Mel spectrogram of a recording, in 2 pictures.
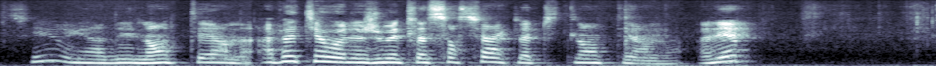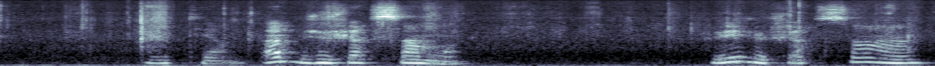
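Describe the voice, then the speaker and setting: A woman's voice: medium pitch, normal speed, long pauses, mellow. A French woman hosting a casual craft tutorial, talking hesitantly with lots of fillers and laughing at herself. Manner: chatty, hesitant, fills with "euh" and "hein". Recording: faint background noise and clicks.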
